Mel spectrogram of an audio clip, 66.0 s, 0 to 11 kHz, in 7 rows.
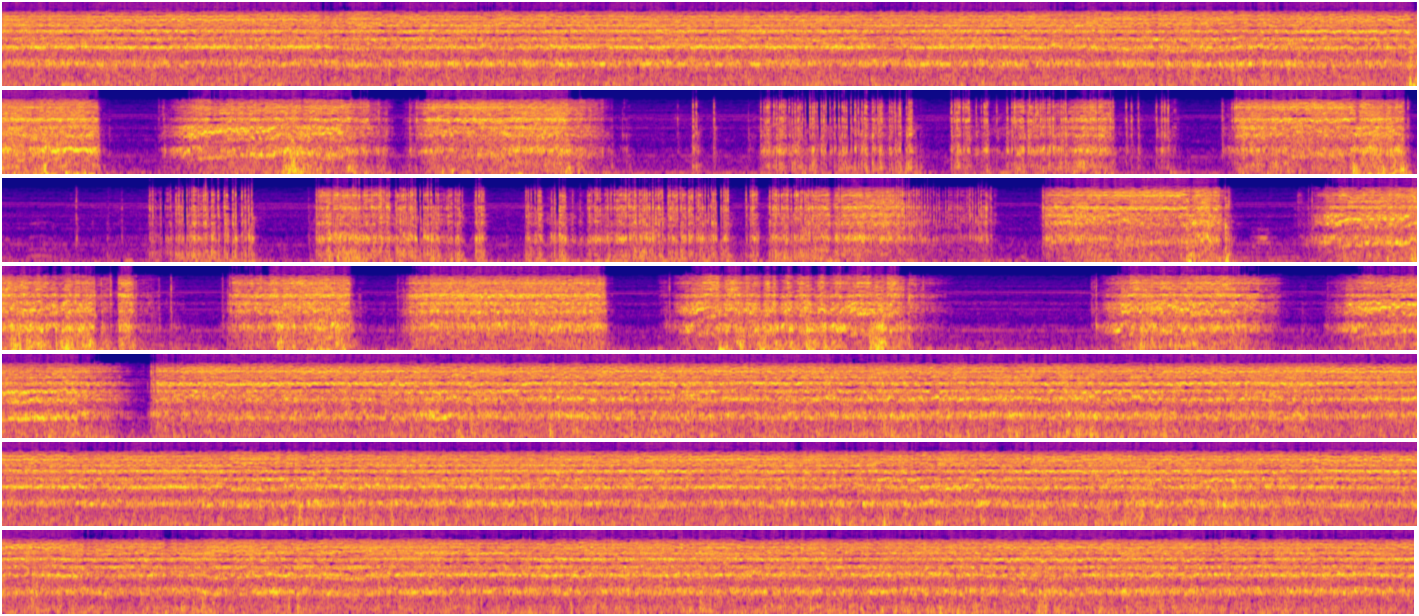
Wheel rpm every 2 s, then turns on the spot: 230, 230, 230, 220, 190, 100, 100, 10, 20, 90, 20, 20, 30, 110, 100, 100, 100, 40, 100, 140, 210, 220, 230, 220, 230, 230, 220, 220, 220, 220, 230, 220, 230.
14-16 18-24 26-28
